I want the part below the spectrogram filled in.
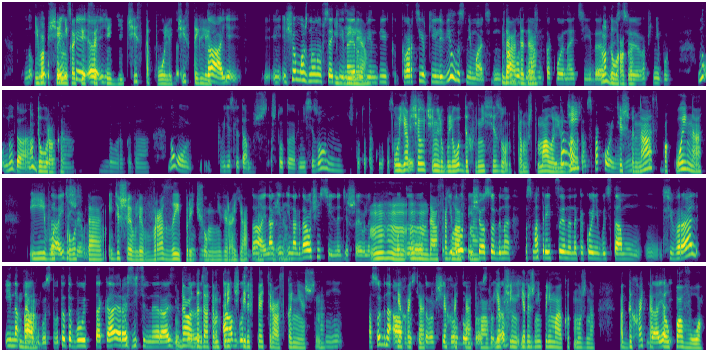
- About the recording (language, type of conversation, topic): Russian, unstructured, Как вы находите баланс между работой и отдыхом?
- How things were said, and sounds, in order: other background noise; laughing while speaking: "разительная"; chuckle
